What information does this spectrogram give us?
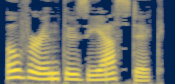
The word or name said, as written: over-enthusiastic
